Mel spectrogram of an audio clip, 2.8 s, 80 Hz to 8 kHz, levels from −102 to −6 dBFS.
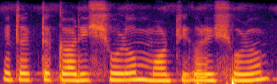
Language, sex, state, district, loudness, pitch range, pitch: Bengali, female, Tripura, West Tripura, -21 LUFS, 215-235 Hz, 225 Hz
